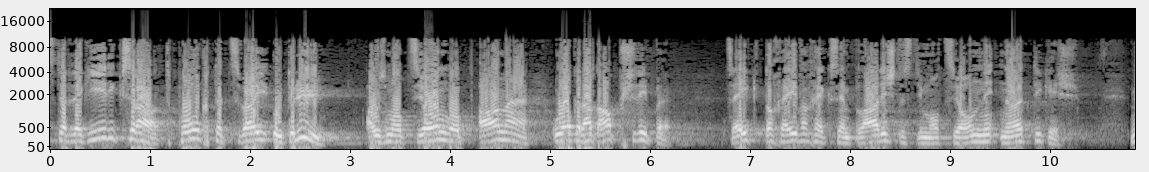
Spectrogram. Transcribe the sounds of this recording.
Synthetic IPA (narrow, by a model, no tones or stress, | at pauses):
sd̥ərːɛɡiːəɾɪksɾɑːtpʰʊŋktət͡sʋœjʔud̥ɾyːʔɑwsmɔt͡sjoːnvɔt̪ʰɑːnæːuoɡɾɑdɑpʃɾib̥ə̰ | t͡sɛɪkt̚d̥ɔχɛɪfɑχɛksɛmplɑːɾɪʃd̥ɑsd̥imɔt͡sjoːnːɪdnøːtɪɡɪ̰ʃ | m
